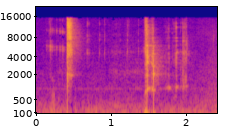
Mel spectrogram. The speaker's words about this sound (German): Moment, ich werde jetzt live ein Bier öffnen. Geil, das hört sich jetzt schon geil an. Achtung, es geht los.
